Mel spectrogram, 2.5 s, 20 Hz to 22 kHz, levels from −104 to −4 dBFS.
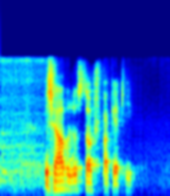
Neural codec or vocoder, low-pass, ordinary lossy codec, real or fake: codec, 16 kHz, 1 kbps, X-Codec, HuBERT features, trained on balanced general audio; none; none; fake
